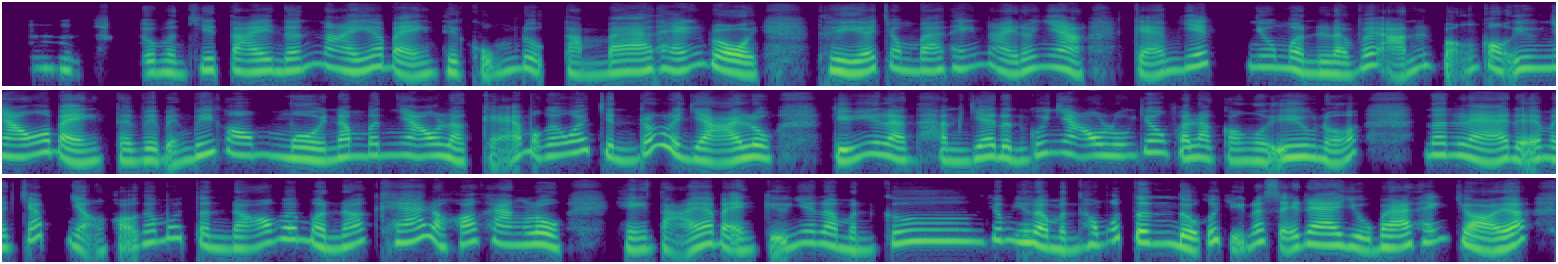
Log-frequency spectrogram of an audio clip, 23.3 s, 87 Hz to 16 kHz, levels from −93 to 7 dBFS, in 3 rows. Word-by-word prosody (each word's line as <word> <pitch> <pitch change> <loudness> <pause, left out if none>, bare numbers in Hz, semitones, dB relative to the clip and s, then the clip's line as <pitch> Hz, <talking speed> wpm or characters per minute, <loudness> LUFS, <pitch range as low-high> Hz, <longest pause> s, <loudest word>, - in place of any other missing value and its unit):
Ừm, 270 0 -13 0.4
tụi 205 - -4
mình 205 -2 -4
chia 245 +5 -3
tay 230 -1 0
đến 240 +8 -2
nay 240 -7 0
á 290 - +1
bạn 190 - -1
thì 210 0 -2
cũng 220 +5 -7
được 255 -4 -3
tầm 185 -1 -6
3 220 +3 +2
tháng 255 +6 -2
rồi, 220 - +6 0.3
thì 220 -4 +2
ở 220 - +3
trong 260 -2 -5
3 235 0 -1
tháng 270 +3 -7
này 220 - -3
đó 235 - -2
nha, 265 -5 +1 0.3
cảm 190 +4 -2
giác 315 +6 0 0.2
như 285 -1 -5
mình 245 -6 0
là 195 -1 +1
với 300 - -1
ảnh 300 -1 -2
vẫn 255 - -5
còn 260 -5 +1
yêu 260 +4 -1
nhau 270 0 +3
á 345 - +4
bạn. 195 - +4
Tại 200 -1 -3
vì 210 - 0
bạn 195 - -4
biết 315 - 0
hông? 285 -4 0
10 225 -3 +3
năm 255 +4 +1
bên 285 0 -3
nhau 275 -1 +3
là 245 -7 +2
cả - - -2
một - - -2
cái 275 +2 -1
quá 335 +5 +2
trình 210 - -3
rất - - +2
là - - +4
dài 210 -2 +3
luôn, 255 -2 +3 0.3
kiểu 200 +1 +3
như 305 +4 -2
là, 245 -6 +3
thành 210 - -4
gia 245 +6 +1
đình 235 -4 -1
của 300 - -3
nhau 305 -4 +2
luôn, 275 0 -2
chứ 345 - -1
hổng 340 -2 -1
phải 235 - +2
là 250 0 +1
còn 205 -2 -5
người 200 - -1
yêu 255 0 +3
nữa, 185 -5 -1 0.3
nên 295 0 -1
là 225 -5 +2
để 215 0 +1
mà 230 -1 -2
chấp 370 - -3
nhận - - -4
khỏi - - -3
cái 295 - -3
mối 390 +4 -3
tình 220 -4 -3
đó 215 +7 0
với 365 +1 +1
mình 245 - 0
á, 265 +6 0
khá 300 +1 +1
là - - +2
khó 280 +5 +1
khăn 275 -5 -1
luôn. 265 -2 +5 0.3
Hiện 195 0 -3
tại 190 +3 -3
á 270 - +4
bạn, 190 - 0
kiểu - - -4
như 290 +4 -4
là, 265 -3 +1
mình 190 -4 -4
cứ 325 +3 0
giống 345 -1 -2
như 310 - +2
là 250 - +7
mình 195 -2 -3
hông 255 +4 -3
có 360 - 0
tin 290 -2 +4
được 220 -5 +5
cái 340 - +2
chuyện - - -6
đó 300 - +1
xảy 200 -8 -1
ra 255 +1 +5
dù 225 -6 +1
3 225 +4 +4
tháng 305 +5 -4
trời - - +5
á, - - +7
250 Hz, 305 wpm, -22 LUFS, 215-285 Hz, 0.4 s, là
